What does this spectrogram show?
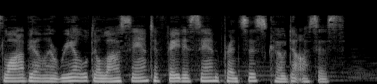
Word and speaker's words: Santa Fe: The standard Spanish variety pronounces it Santa Fe as contextualized within the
